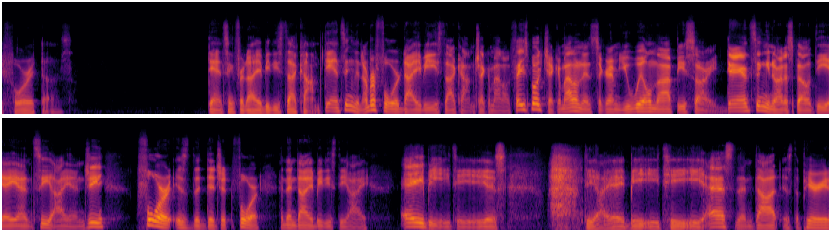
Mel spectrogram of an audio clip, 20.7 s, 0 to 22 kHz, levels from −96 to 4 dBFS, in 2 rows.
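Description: At 15.27 s the speech turns rough and muffled, which points to a call bitrate drop. The encoder seems starved, falling from roughly 48 to 11 kbps. Bandwidth narrows from 20 kHz to 8 kHz. The coarse, dull sound lasts until 20.29 s.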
